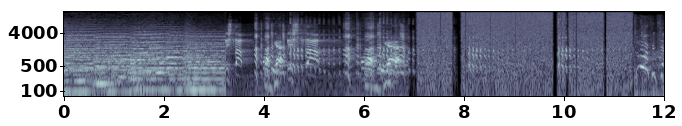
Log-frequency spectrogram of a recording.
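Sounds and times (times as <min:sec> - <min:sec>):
television static hiss: 0:06.2 - 0:11.4.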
